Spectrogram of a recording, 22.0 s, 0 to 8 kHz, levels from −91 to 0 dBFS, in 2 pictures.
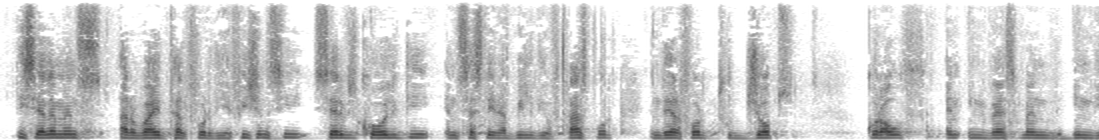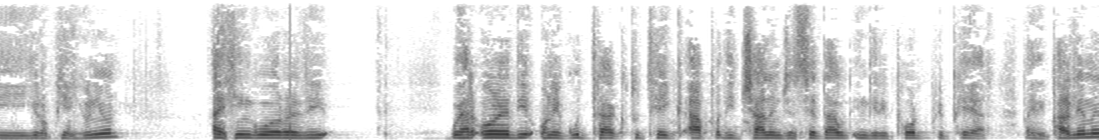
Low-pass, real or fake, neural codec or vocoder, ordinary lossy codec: none; real; none; none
